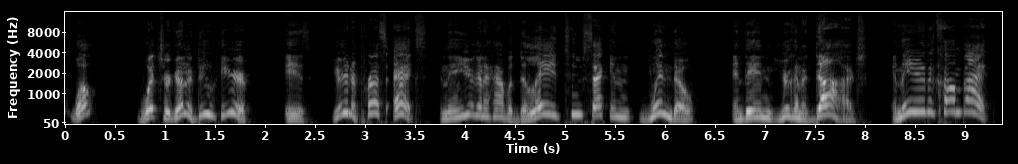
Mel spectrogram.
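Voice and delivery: high, fast chirpy helper voice; cheerful assistant explaining controls. Retold or imitated. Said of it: "gonna be able to answer and say".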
